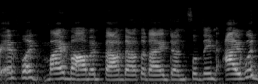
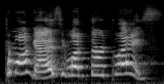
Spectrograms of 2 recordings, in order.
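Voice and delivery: much higher, louder excited cheer; 10 semitones higher, 7 dB louder than usual. Retold or imitated. Chewy cheers the girls after their parents leave, high excited cheer. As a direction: whoop it like a proud hype man.

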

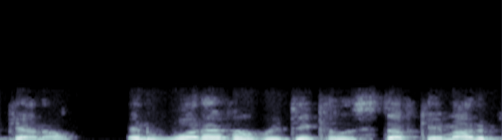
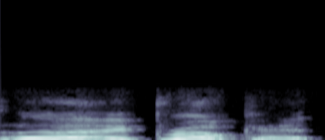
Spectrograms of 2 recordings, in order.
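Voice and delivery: put-on dazed kid; 3 semitones higher, much slower than usual. Dazed kid voiced in story.

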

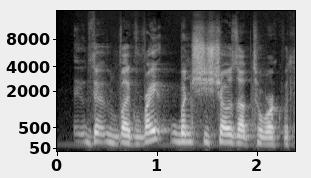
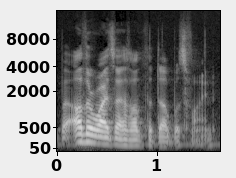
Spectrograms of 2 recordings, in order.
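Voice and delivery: ordinary talk

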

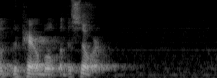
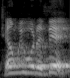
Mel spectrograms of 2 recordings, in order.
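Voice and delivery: high, loud, coaxing plea; pleading husband; 8 semitones higher, 6 dB louder than usual. Retold or imitated. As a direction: soothe her while begging to know. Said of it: "I said".

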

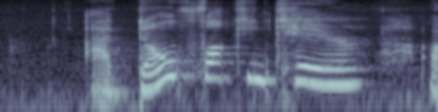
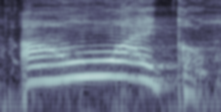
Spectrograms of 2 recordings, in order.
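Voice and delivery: high and louder, firm declaration; 8 semitones higher, 6 dB louder than usual. Real, not acted. Telling the audience her dislike, said higher and louder. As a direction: say it out loud this time, no hiding.

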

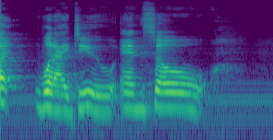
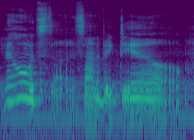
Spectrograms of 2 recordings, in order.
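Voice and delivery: mock gaslighting; 7 semitones higher, 15 dB quieter than usual. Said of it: "he's gaslighting her".

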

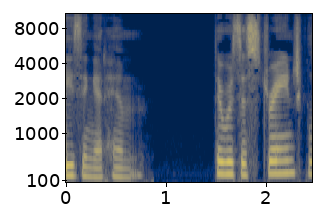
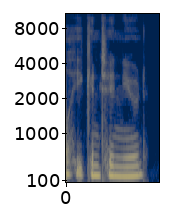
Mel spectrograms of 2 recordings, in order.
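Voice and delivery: plain reading voice

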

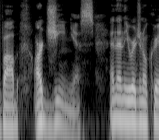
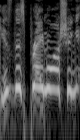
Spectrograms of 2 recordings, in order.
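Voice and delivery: incredulous. Retold or imitated. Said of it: "you're like".

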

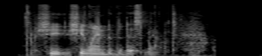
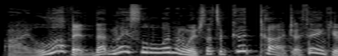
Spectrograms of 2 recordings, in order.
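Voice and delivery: mock king with a much higher, gushing voice; the king is pleased by the chef's tea, so he gushes high and bright; delighted king; 12 semitones higher than usual.

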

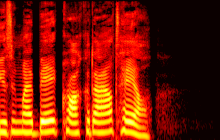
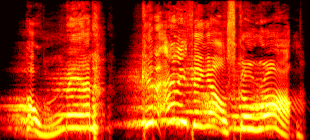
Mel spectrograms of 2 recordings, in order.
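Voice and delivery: higher, drawn-out exasperated cry; frustrated yell; 4 semitones higher, 4 dB louder, slower than usual. A narrator's reading. Jake as everything goes wrong, frustrated yell. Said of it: "Jake yelled in frustration".

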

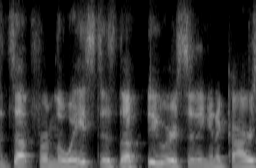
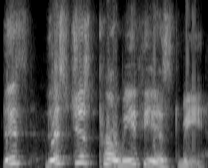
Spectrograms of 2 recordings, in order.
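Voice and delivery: baffled; 9 semitones higher, 7 dB louder than usual. Real, not acted. Baffled outburst at story end.

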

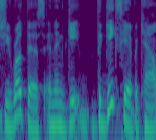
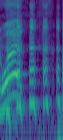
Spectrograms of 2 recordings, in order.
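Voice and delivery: surprised; 10 semitones higher, 4 dB louder than usual. Retold or imitated. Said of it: "I was like".

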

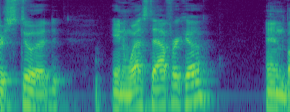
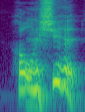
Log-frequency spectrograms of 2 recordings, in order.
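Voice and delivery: much higher, astonished exclamation; amazed; 12 semitones higher, slower than usual. Real, not acted. Hearing university is free in France, high amazed outburst. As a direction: burst out in real amazement.

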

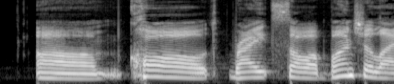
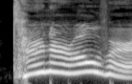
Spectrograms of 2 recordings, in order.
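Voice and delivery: higher, louder mimicked command; urgent bystander's order; 10 semitones higher, 5 dB louder than usual. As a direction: call it out like a bystander at an accident.

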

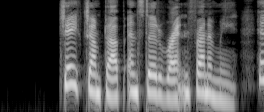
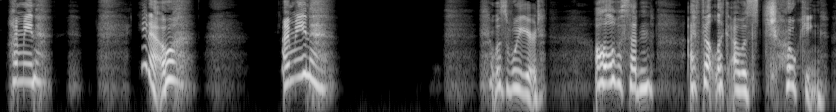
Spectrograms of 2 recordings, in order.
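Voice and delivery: worked up; 6 semitones higher, 5 dB louder than usual. A narrator's reading. Rachel struggles, getting worked up.

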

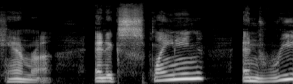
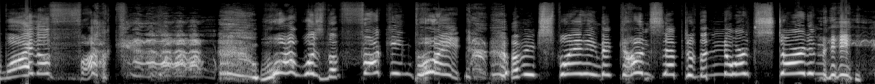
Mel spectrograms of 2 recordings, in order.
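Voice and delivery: high, loud shriek of comic outrage; exasperated yelling; 6 dB louder than usual. Real, not acted. Film watcher outraged by the North Star ending, yelling.

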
